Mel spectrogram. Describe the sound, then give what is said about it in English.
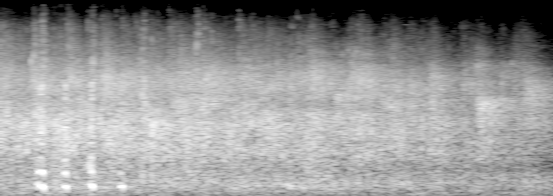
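An audience in a church applauds, a few sharp individual claps standing out at first before blending into a steady, fairly soft wash of clapping that continues throughout. “Yes, you can applaud. It's all right. You can give the gift of applause.”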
